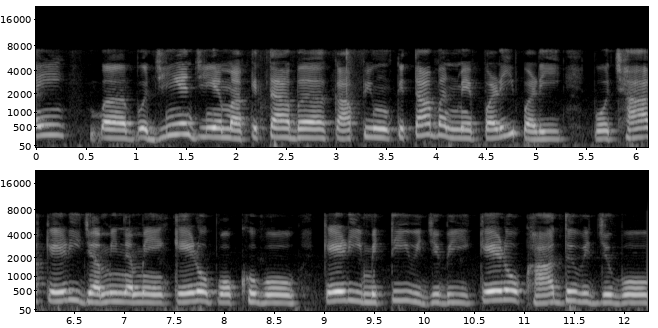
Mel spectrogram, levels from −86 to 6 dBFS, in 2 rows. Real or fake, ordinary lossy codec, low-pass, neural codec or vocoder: real; none; 7.2 kHz; none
